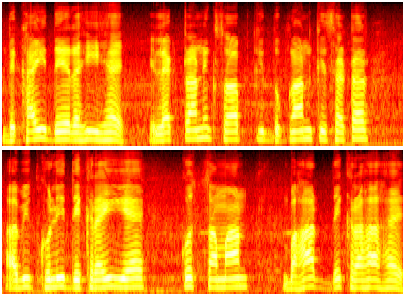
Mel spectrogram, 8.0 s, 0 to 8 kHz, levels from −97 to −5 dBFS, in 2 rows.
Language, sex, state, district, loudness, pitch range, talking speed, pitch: Hindi, male, Uttar Pradesh, Muzaffarnagar, -16 LUFS, 155-175 Hz, 155 wpm, 165 Hz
